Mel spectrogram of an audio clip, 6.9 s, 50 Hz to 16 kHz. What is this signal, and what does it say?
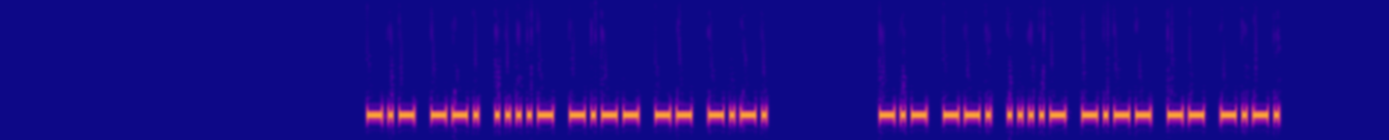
Morse code, heard as a keyed tone, about 46 wpm, 700 Hz. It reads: KG4YMC KG4YMC
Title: USA Call Signs - 6 Characters - Repeated 2x - 45wpm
